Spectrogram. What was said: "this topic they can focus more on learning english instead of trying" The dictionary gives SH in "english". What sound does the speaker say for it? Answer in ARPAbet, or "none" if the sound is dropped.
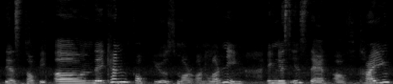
S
